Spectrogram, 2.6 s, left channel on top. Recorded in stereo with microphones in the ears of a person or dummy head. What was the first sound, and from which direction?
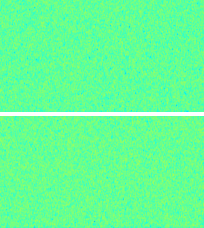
Only background noise.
